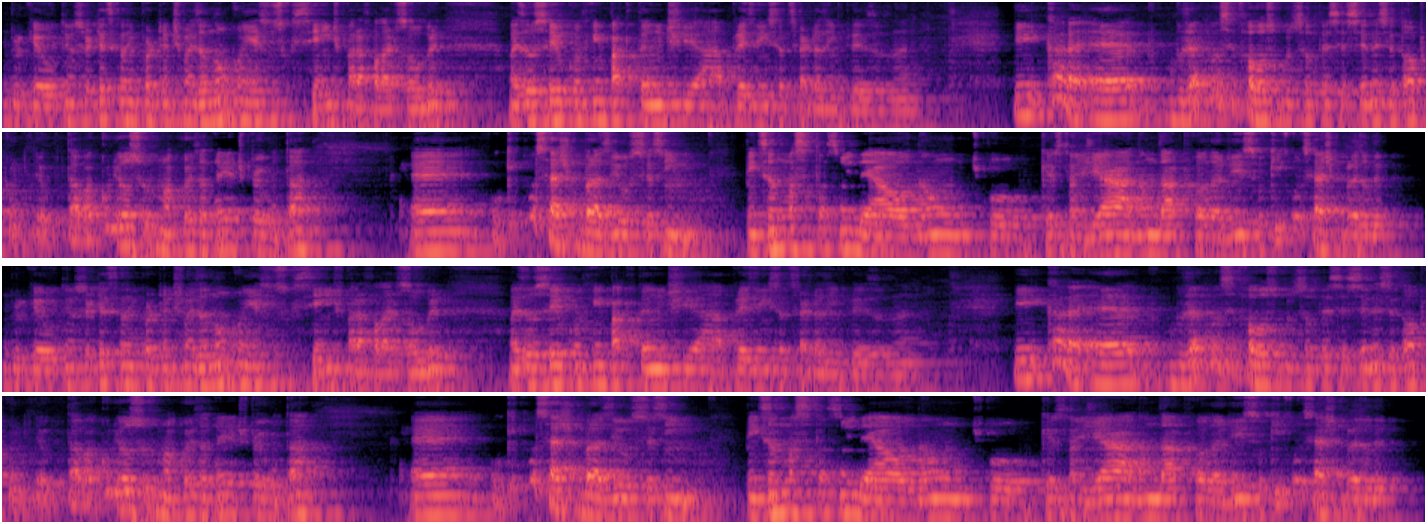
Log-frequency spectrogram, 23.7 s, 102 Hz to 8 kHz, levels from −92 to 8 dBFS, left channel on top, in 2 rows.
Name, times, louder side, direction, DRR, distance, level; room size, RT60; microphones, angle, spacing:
voice 1, 0.0-14.8 15.2-23.4, left 1 dB, 50° left, 2.6 m, -29 dB
28.0 x 11.0 x 3.2 m
head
